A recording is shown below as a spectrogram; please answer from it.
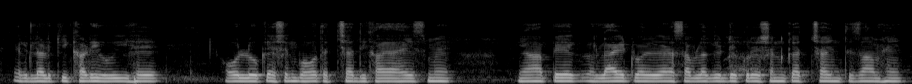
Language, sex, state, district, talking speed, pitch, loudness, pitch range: Hindi, male, Uttar Pradesh, Jyotiba Phule Nagar, 145 wpm, 150 Hz, -27 LUFS, 145-150 Hz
